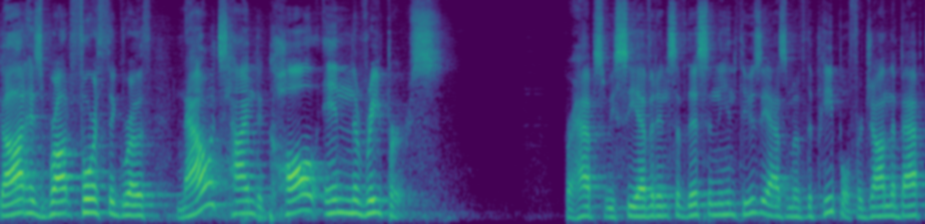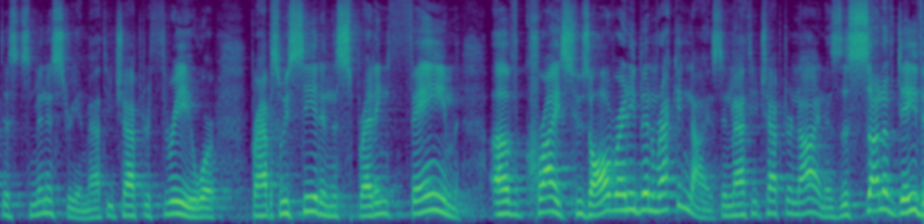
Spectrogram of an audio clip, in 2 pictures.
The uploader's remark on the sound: At Antioch Presbyterian Church, a mission work of Calvary Presbytery of the Presbyterian Church in America located in Woodruff, South Carolina.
